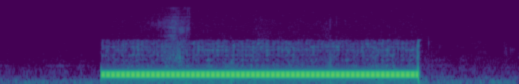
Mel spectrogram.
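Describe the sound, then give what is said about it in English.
A telephone dial tone from an outgoing call to the marketing manager for Ford Ranger: one steady, mid-pitched electronic tone holding for about a second and a half before cutting off abruptly, with no voices. “the marketing manager for Ford Ranger, let's give him a call.”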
